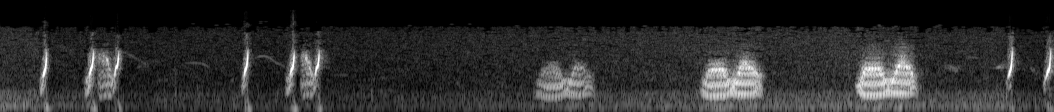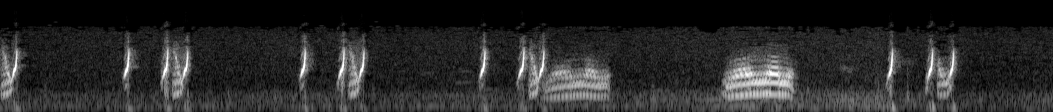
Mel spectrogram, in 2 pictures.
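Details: Quail calls at night used for luring birds when hunting: crisp high clipped notes in quick groups alternating with swelling nasal, harmonic honks.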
